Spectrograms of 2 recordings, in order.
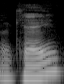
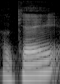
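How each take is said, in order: The two takes are said the same way.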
